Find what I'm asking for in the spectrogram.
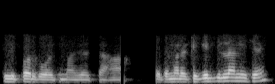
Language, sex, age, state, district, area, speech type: Gujarati, male, 18-30, Gujarat, Anand, urban, conversation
